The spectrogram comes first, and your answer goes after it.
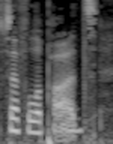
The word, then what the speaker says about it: cephalopod: them the name of cephalopods from the greek kefali head and puss foot pronounced cephalopod the trunk of these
